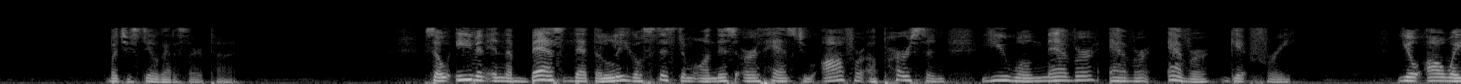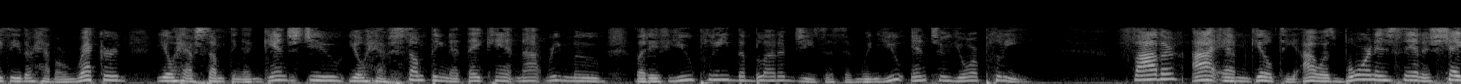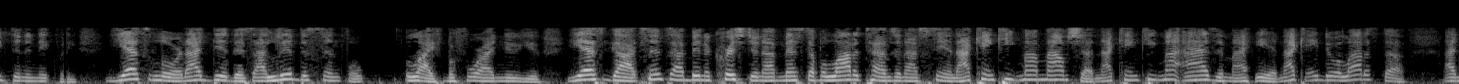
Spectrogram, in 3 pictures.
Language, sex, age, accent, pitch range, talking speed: English, male, 50-69, American, 130-195 Hz, 180 wpm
